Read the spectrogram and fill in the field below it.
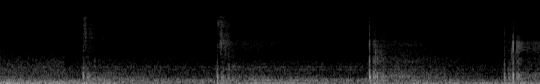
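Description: Slow footsteps echo on a hard floor in a large stone hall.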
